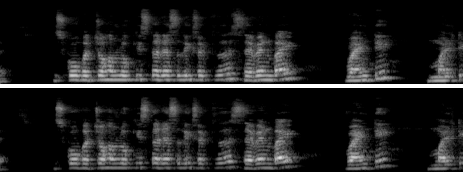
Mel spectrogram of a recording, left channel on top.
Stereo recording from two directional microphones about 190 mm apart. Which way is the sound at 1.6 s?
15° right (ahead or behind).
